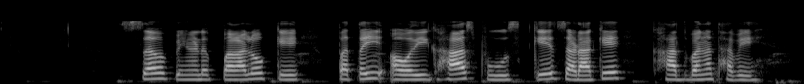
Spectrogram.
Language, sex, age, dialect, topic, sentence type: Bhojpuri, female, 18-24, Northern, agriculture, statement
